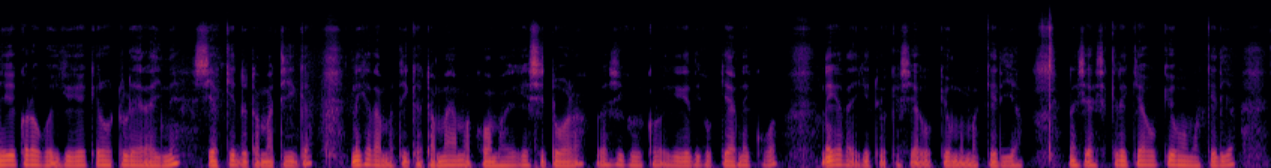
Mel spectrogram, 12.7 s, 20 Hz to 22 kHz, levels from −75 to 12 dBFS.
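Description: Nothing in this speech recording stands out as a technical fault at any point, so there's nothing to flag.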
